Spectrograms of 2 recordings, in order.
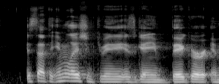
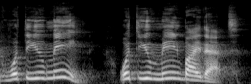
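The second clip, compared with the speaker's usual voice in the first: incredulous outrage; 10 semitones higher than usual. Real, not acted. Outraged rant at the news.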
